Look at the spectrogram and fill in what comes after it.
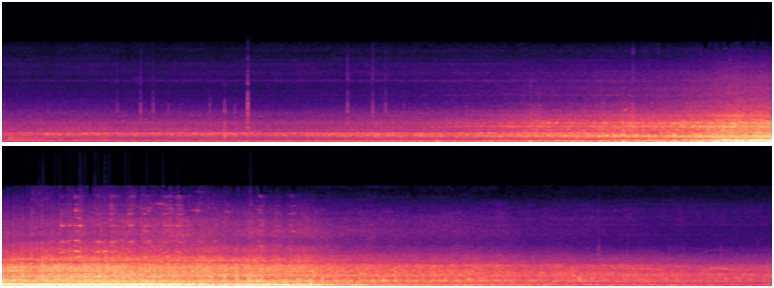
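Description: A train passing by: the rumble of the wheels on the rails builds steadily, is loudest about halfway through, then fades away.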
